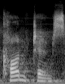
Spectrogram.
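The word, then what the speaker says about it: contents: تو کانٹینٹس کے حوالے سے جو صحیح تلفظ کانٹینٹس ہے، سی پر سٹریس دیں گے.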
